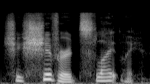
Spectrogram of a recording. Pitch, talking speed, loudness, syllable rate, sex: 160 Hz, 120 wpm, -16 LUFS, 4.6 syllables/s, female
